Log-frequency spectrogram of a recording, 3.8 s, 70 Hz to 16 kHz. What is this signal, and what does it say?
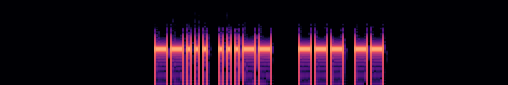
Morse code, heard as a keyed tone, about 40 wpm, 700 Hz. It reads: 73 OM
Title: Common QSO Phrases 40wpm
